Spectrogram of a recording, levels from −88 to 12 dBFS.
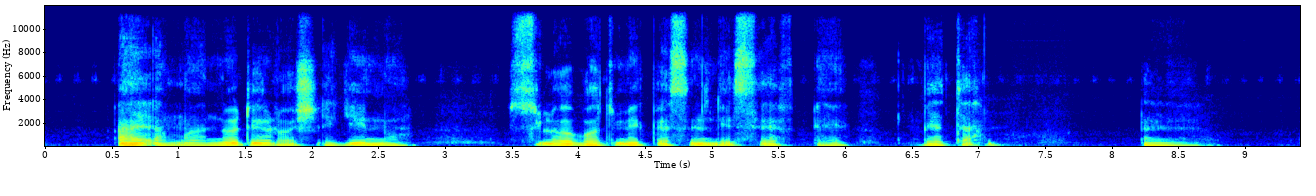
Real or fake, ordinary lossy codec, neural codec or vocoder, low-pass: fake; none; codec, 24 kHz, 6 kbps, HILCodec; none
